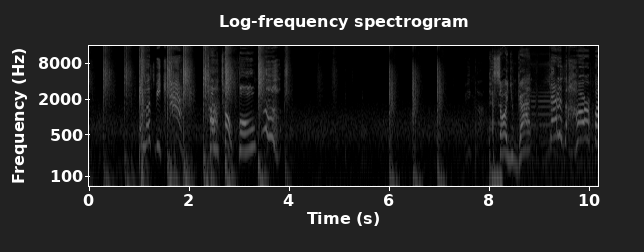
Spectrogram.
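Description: A man cries out in pain.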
